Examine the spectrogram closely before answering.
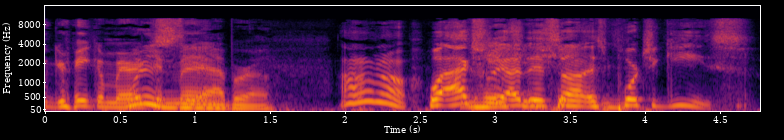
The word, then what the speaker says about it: DeAbreu: how do you say it? DaBrow? DeAbreu. DeAbreu.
